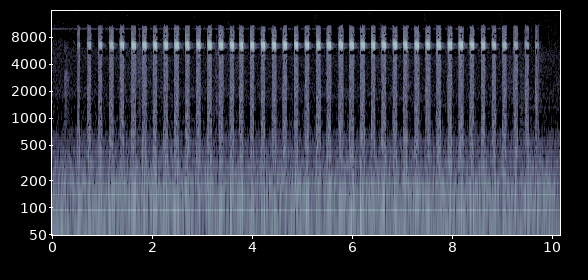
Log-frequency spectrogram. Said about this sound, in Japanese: これはまたなんか鳥のような、はい、あの面白い鳴き方、はい、なんか鳥鳥のさえずりっていうかな、はい、字字がずっと続くんですけど、うんうんはい、あの田んぼコオロギって言いまして田んぼコオロギ、はい、名前の通りこり田んぼ寄りに近いとこちょうどあの、まあ、稲あ失礼あの苗を植えはる頃に、はい、あの田植えされる頃にちょっと泣いてるっていう感じかもしれませんけど。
